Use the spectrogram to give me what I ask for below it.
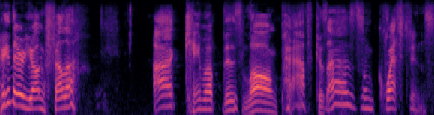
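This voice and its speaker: Putting on a character voice, a man talks at a high pitch with lively intonation and a fairly slow pace. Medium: actual play. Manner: folksy, plainspoken.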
